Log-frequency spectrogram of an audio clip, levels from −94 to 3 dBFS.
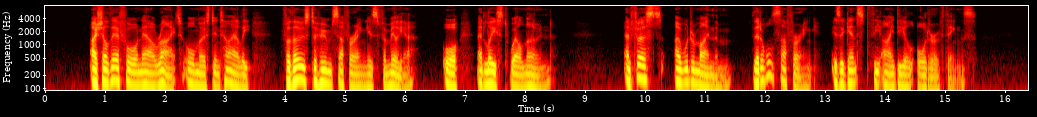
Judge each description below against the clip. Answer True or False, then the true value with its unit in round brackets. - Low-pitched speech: True (120 Hz)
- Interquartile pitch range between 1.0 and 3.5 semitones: False (4.3 semitones)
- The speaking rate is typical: False (130 wpm)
